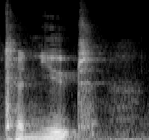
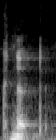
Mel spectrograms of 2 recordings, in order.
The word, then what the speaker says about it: Knut: Knut, very famous king, usually in English called Canute, but his Danish pronunciation or Norse pronunciation is more like Knut.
